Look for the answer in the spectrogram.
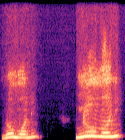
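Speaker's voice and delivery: the people grow thrilled; excited villagers. Acted. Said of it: "And the people".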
